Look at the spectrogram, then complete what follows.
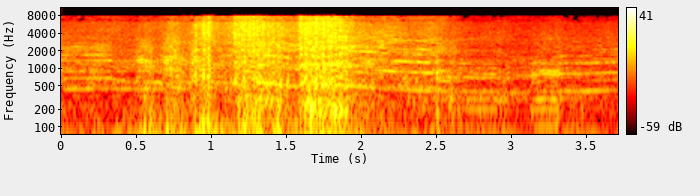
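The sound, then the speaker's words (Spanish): Vettel's Formula 1 car arrives at the third corner of the Hungaroring, its engine roaring with sharp, crackling exhaust backfire pops, which are fake explosions ordered by the gearbox electronics that send exhaust gas toward the diffuser. The pops are loudest in bursts midway through, before settling to a steadier drone. No one speaks. “Vale, ese petardeo es una explosión falsa.”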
